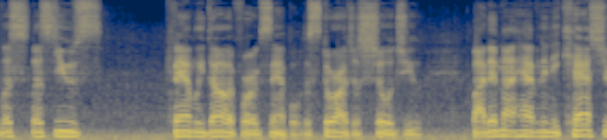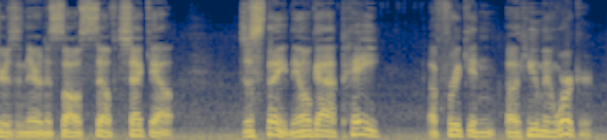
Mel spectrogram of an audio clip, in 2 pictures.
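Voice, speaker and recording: Deep-voiced man ranting to viewers. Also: a little mellow, a little hiss or hum. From Florida. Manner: conversational, repetitive, addresses viewers with "okay". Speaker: vlogger. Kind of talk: casual commentary to viewers.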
